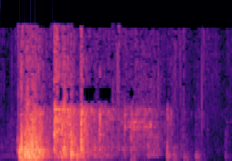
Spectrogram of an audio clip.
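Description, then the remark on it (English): A lamp crashes to the floor after someone kicks the table, with a sharp, loud impact, followed by glass breaking and scattered bits tinkling and settling for a second afterward. No voices. “Somebody kicked the table and the lamp crashed to the floor.”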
